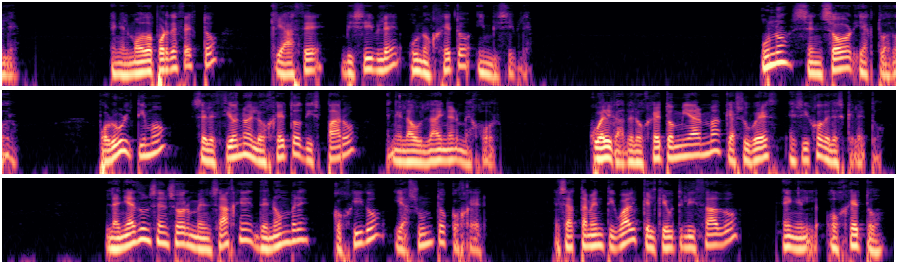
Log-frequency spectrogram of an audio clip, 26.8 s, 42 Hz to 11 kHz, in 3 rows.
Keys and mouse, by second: 7.9 click, 10.5 click, 14.3-17.2 drag, 21.6 click, 22.2 click, 25.9-26.8 middle drag.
